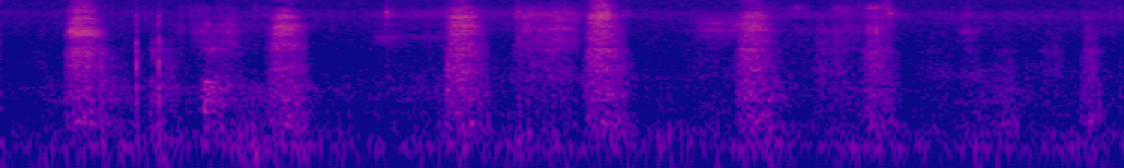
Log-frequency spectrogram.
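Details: Evo the German Shepherd drifting off to sleep, with breathy, hissing snorts about once per second, each a soft noisy exhale, and a low hum underneath.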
